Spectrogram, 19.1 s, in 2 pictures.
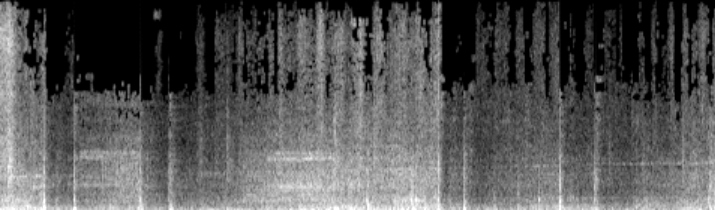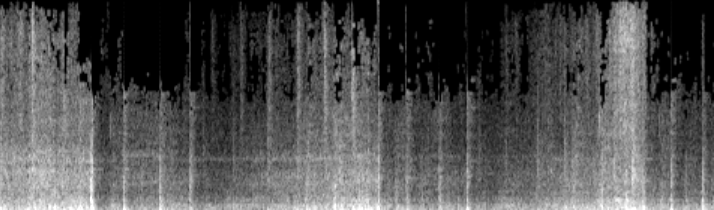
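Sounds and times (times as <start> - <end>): train wheels rumbling on rails: 0.0 - 19.0
wheels clicking over rail joints: 4.8 - 19.0.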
